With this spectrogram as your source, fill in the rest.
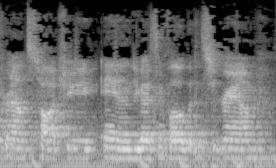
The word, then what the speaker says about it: Pronounced TATCHI: It's called Pronounced TATCHI, and you guys can follow the Instagram, which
